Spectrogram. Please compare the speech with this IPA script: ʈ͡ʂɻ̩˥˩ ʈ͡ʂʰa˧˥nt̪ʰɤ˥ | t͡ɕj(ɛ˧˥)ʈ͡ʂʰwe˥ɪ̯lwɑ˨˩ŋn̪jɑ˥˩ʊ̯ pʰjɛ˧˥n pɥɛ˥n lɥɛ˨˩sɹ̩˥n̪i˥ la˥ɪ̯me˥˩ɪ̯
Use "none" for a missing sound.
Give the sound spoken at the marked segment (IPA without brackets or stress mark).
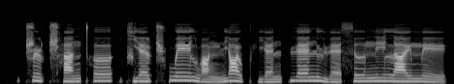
ɛ˧˥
